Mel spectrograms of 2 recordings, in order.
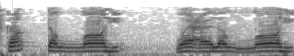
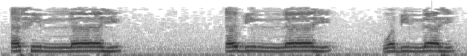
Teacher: فاللام من لفظ الجلالة تفخم إذا وقع قبلها حرف مفتوح أو مضموم · Shown in: first take · Term: وفخم اللام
